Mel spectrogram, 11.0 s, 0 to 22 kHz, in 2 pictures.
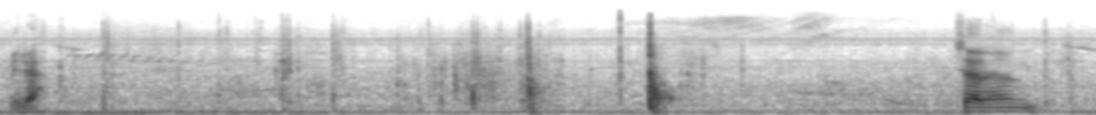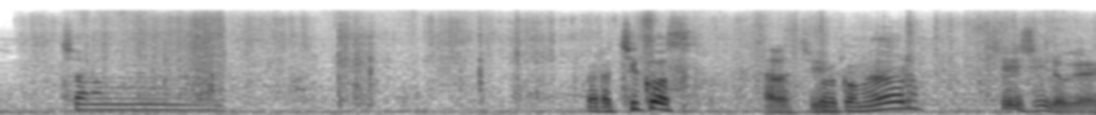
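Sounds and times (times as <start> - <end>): footsteps on dirt road: 0.0 - 3.0, 5.1 - 10.9.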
